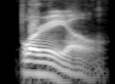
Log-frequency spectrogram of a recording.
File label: "boreal", American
